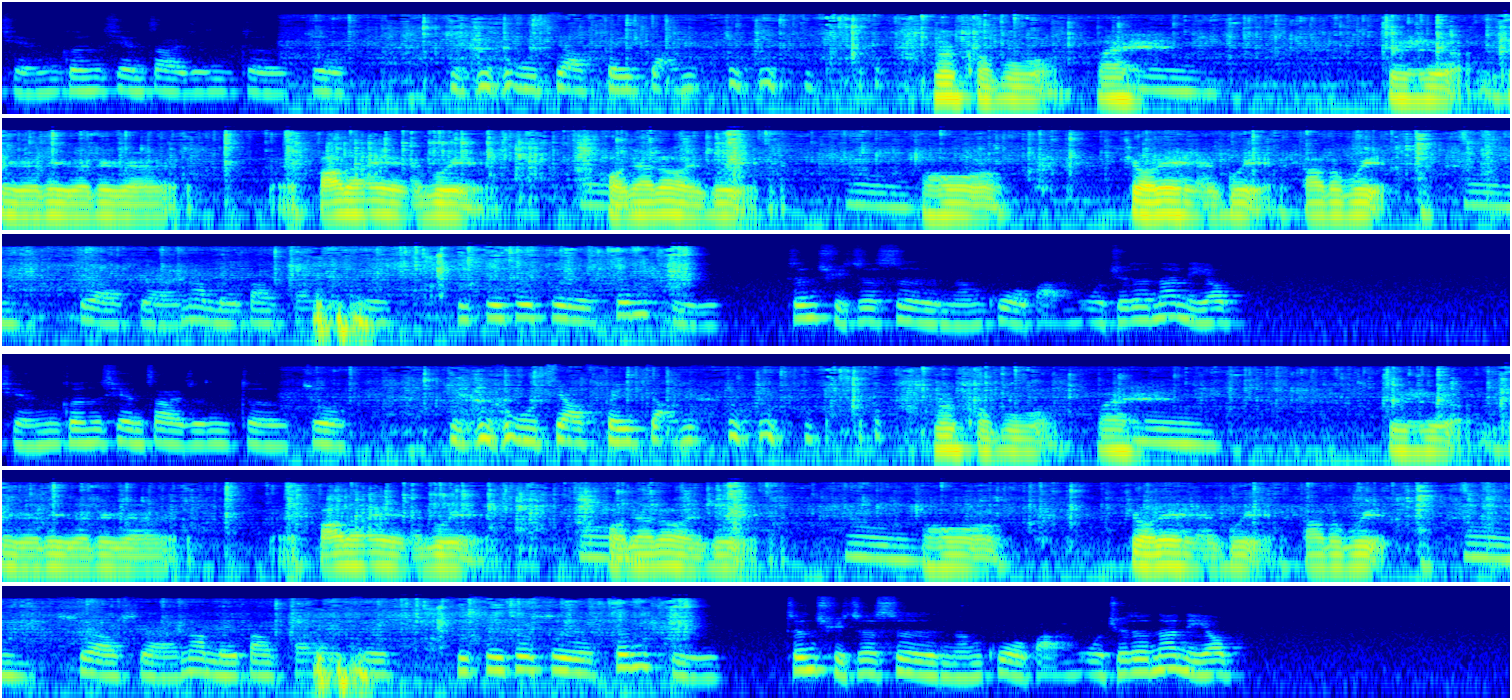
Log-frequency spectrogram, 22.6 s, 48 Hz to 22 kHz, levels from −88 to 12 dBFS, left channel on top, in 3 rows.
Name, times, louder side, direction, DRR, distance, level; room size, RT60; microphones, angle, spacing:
voice 1, 0.0-4.1 4.4-4.8 5.6-6.1 10.4-10.8 11.8-12.2 14.9-18.7 19.0-21.3, right 5 dB, 85° right, 0.5 m, -39 dB
sound 1, 1.4-18.5, left 2 dB, 70° left, 2.3 m, -40 dB
voice 2, 4.7-5.8 6.9-8.4 8.9-10.0 10.5-11.3 12.2-14.5, left 3 dB, 20° left, 0.4 m, -31 dB
3.5 x 3.1 x 4.7 m
head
